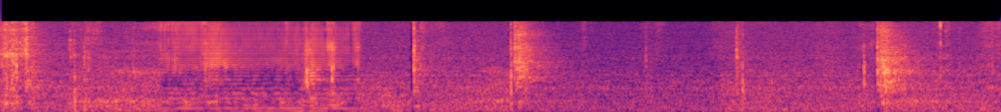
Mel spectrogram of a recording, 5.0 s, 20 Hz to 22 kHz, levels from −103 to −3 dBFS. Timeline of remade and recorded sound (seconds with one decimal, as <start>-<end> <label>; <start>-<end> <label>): 0.0-0.8 recorded; 0.8-1.8 remade; 1.8-5.0 recorded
